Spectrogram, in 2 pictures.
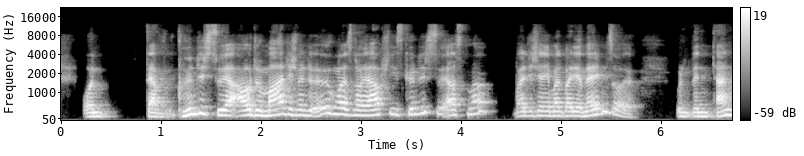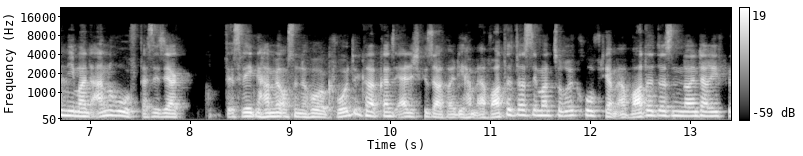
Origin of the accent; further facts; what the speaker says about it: East Germany, Germany; im Osten, da wo ich herkomme, da wird eher vermietet.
